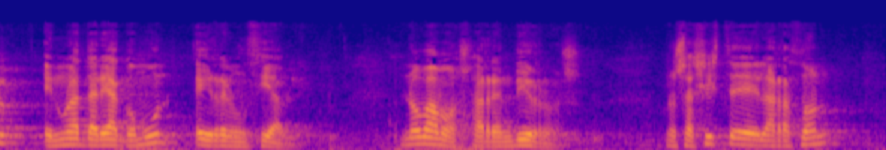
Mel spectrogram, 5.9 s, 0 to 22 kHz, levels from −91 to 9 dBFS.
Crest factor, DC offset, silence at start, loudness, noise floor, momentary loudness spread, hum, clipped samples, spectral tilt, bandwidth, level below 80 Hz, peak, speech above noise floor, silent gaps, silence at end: 20 dB; under 0.1%; 0 s; -23 LUFS; -51 dBFS; 11 LU; none; under 0.1%; -5 dB/octave; 12 kHz; -50 dBFS; -4 dBFS; 28 dB; none; 0.3 s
